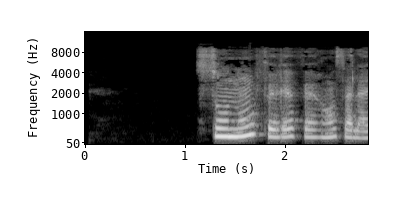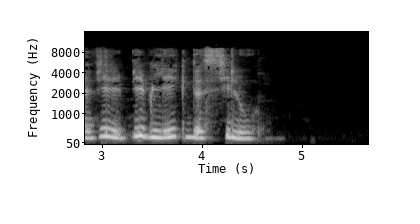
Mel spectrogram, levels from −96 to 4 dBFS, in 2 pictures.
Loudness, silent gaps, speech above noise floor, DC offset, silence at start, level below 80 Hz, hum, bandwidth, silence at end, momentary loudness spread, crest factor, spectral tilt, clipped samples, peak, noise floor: -19 LUFS; none; 69 dB; under 0.1%; 1.15 s; -72 dBFS; none; 9.6 kHz; 1.15 s; 11 LU; 16 dB; -5 dB/octave; under 0.1%; -4 dBFS; -87 dBFS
